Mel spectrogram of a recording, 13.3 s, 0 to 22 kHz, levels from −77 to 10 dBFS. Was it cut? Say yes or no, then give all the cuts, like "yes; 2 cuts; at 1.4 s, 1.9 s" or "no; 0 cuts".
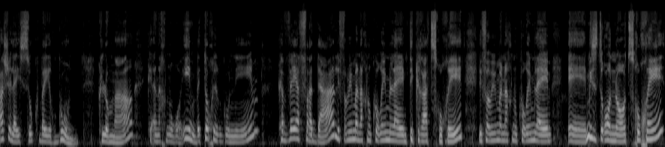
no; 0 cuts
